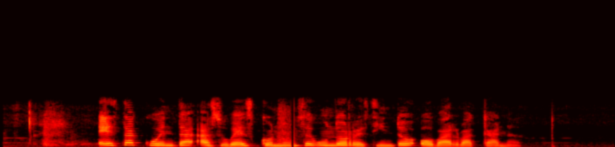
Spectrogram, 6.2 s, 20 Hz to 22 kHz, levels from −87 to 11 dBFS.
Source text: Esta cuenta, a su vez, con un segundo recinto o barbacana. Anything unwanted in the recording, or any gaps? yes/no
yes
